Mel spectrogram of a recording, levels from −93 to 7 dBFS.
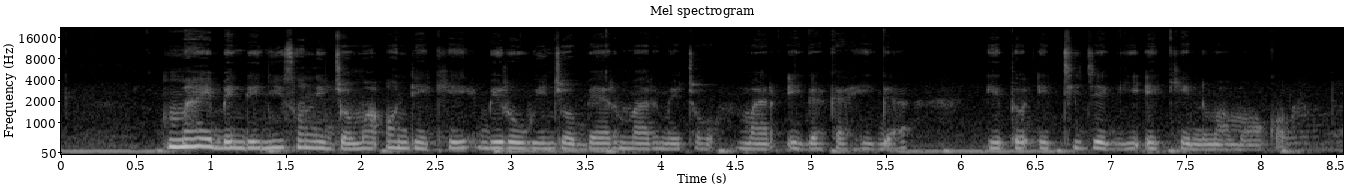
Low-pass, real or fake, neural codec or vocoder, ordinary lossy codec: none; fake; vocoder, 44.1 kHz, 128 mel bands every 512 samples, BigVGAN v2; none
